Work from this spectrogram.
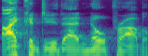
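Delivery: put-on breezy, self-assured, confident tone. Retelling a claim made in the car: imitating Dave's confident boast. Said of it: "And he's like".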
